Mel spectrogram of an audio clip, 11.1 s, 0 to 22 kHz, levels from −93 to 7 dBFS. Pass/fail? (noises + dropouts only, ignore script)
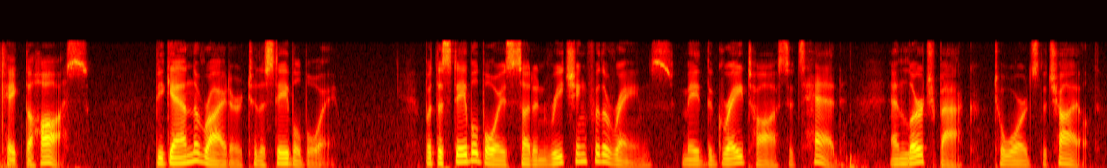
pass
